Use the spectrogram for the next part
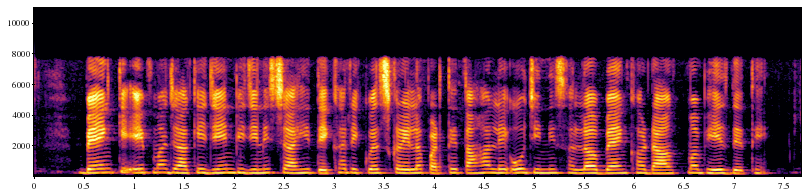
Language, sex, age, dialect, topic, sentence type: Chhattisgarhi, female, 46-50, Central, banking, statement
